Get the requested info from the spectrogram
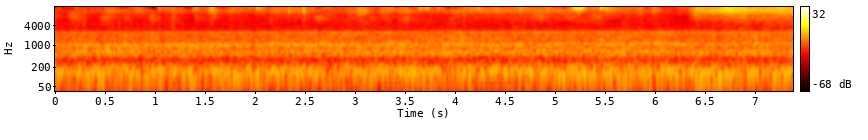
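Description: MTR South Island Line S-train running on the track, heard from inside the passenger car: a steady, deep rumble of wheels and running gear with no change in pitch.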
